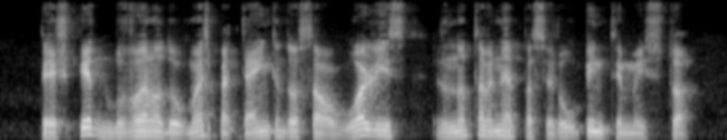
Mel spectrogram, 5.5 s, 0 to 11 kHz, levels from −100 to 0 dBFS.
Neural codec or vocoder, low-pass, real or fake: codec, 24 kHz, 0.9 kbps, WavTokenizer, medium speech release version 2; 9.9 kHz; fake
